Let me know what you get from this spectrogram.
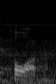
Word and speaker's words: torv: Det är bara att de uttalar det tov.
